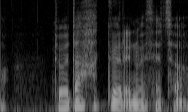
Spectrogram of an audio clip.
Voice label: "hagr", Welsh

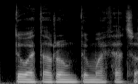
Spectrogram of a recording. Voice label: "rownd", Welsh

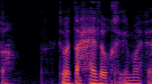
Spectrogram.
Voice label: "heddwch", Welsh

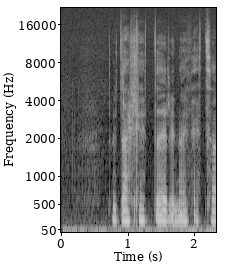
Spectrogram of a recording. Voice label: "lledr", Welsh

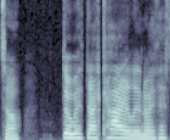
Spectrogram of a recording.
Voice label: "cael", Welsh

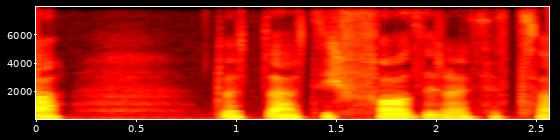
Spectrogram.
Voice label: "diffodd", Welsh

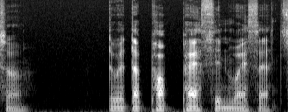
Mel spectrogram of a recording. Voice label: "popeth", Welsh

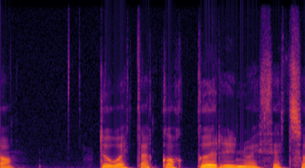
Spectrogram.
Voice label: "gogr", Welsh

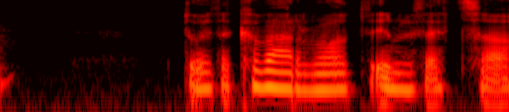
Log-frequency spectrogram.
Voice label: "cyfarfod", Welsh

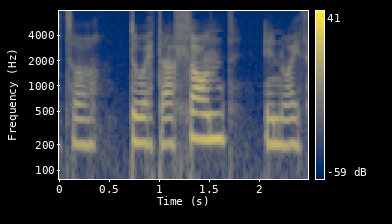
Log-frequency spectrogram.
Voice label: "llond", Welsh

